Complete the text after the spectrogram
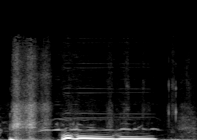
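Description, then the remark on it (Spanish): A voice imitates a hoopoe call with a single long, low hooting note that rises, then holds steady with a slight dip, fairly loud after a short rustle. “Ah, y, eso, y, eso, hace un ruido y eso hace.”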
